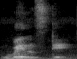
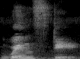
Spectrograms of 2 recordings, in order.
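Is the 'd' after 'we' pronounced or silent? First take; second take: silent; silent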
